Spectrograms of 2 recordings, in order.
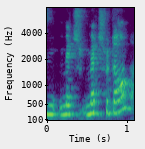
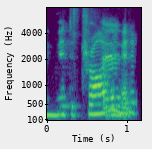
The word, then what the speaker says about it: Metatron: So the two angels that stepped forward then was Ariel, and then I think it's Metrodon, I think how you pronounce it. Yeah, Metatron. Metatron, that's it.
